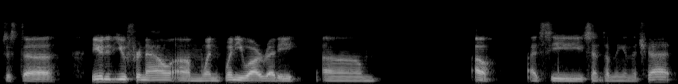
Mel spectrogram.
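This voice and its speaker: Casting: deep-voiced male instructor, hesitant and friendly, over a dull, dry call line. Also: no room sound. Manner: friendly, halting with many ums and restarts. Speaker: coding instructor. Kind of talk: online class, calling on students. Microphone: video call. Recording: muffled video call audio.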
